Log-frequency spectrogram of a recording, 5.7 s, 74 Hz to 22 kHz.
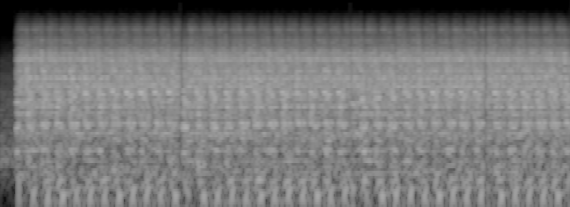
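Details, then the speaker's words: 1989 Nissan 240SX at idle, loud lumpy uneven beat, apparently running on three cylinders, dropping another below 1,000 rpm; misfire cause unconfirmed, spark, injectors and compression to be checked. "running on 3 cylinders probably. Then when it goes down below 1,000 RPMs, it cuts out another cylinder."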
